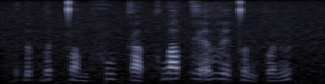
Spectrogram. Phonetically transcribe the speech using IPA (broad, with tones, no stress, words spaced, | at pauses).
ɗə˨˩p̚lə˦˥t̚t̪a̤˨˩m fu˧ka˨˩t̚ kwa˦˥t̚ɣɛ̰˧˥ vḛ˧˥t̪ə˧˩nfə˨˦n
